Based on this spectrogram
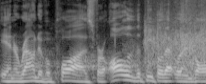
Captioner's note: audience applauding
